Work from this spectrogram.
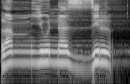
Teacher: idhar safawi mim sukun dibaca jelas tanpa mendengung lam yunazzil masuk pada huruf zain yang bertasdid yunazzil bihi hi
